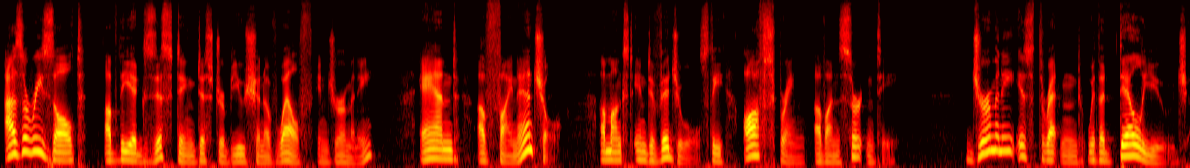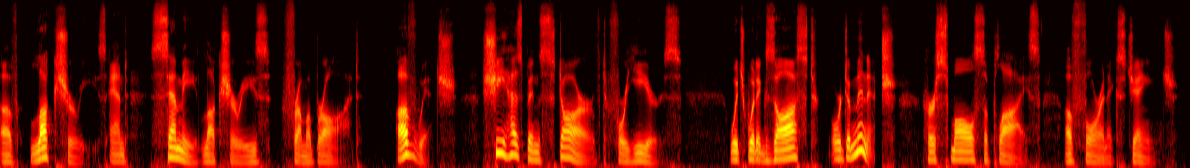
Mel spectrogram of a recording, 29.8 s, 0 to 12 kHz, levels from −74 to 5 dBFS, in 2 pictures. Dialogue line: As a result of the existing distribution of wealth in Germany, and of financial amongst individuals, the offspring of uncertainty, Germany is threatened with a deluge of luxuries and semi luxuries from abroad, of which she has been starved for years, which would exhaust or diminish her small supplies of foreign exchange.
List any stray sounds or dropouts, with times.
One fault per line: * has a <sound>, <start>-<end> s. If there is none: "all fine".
* has a dropout, 25.8-25.9 s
